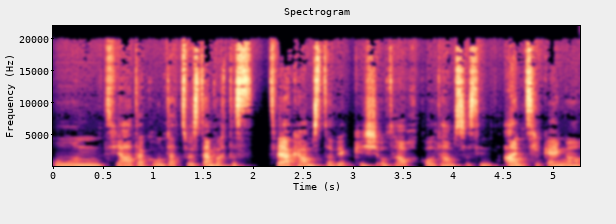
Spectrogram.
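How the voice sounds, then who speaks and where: A somewhat breathy woman speaks with a monotone, flat intonation. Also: medium pitch for a woman, moderate pace. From Switzerland. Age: 30s. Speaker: hamster keeping social media creator. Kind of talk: interview.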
